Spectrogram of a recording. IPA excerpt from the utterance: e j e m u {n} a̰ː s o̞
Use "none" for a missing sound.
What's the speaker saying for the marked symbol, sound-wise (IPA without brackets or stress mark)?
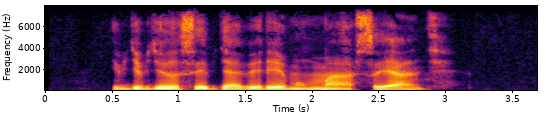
m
